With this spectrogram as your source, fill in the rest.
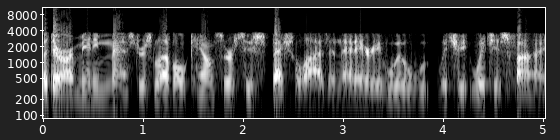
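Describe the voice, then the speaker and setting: With a Southern US accent, a man speaks at a fairly quick pace, his very deep, low pitch paired with a bright, sharp tone. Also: dry, close sound with no echo. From US South. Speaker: author and former pastor, marriage counselor. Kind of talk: radio interview. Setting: talk radio show. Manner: halting, many repetitions.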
